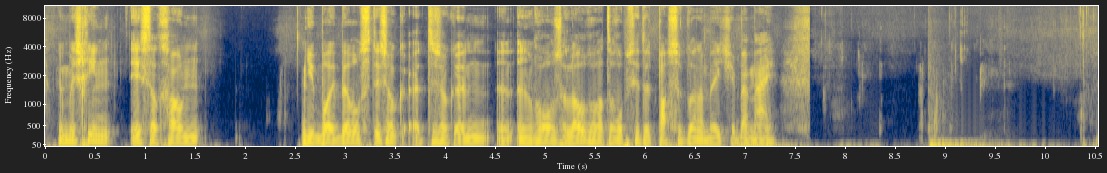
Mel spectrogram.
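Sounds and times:
speech: 0.1s - 1.7s, 2.6s - 7.7s
person swallowing cola: 7.7s - 9.7s.

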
